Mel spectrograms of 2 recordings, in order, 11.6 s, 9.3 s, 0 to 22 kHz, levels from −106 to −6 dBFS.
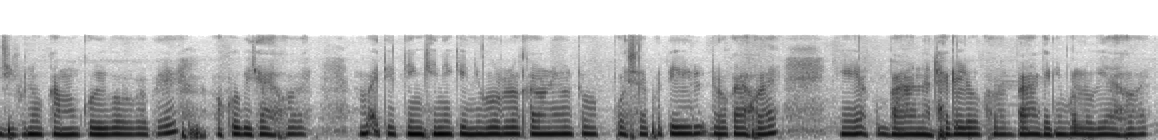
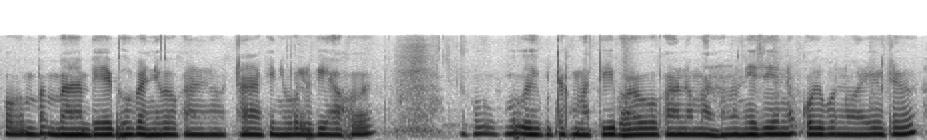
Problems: none marked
